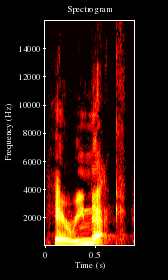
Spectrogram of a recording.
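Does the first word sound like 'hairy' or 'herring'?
hairy. The first word is reduced to sound like 'hairy'. This is how the locals say the name. "Newfies can't say Herring Neck, so they say Hairy Neck"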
